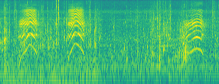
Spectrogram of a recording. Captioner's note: otters squeaking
